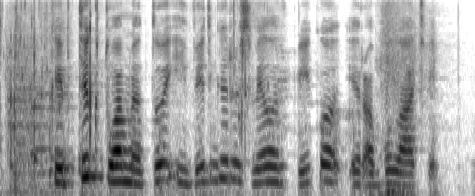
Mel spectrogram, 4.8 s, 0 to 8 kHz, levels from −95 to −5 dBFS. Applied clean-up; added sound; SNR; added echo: neural mask model RNNoise.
